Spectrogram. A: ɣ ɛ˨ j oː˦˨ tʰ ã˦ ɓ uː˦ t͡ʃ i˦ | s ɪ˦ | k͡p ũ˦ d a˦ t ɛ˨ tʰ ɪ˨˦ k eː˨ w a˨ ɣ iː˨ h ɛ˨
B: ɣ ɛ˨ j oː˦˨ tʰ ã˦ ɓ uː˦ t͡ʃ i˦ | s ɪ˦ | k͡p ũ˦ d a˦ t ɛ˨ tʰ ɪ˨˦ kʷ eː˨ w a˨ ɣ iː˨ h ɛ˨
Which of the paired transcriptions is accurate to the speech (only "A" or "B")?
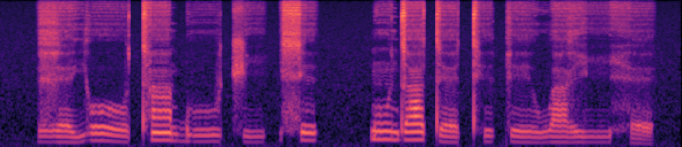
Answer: A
